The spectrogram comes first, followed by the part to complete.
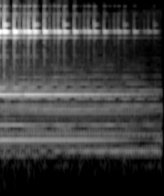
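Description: Outro ident jingle of chime-like mallet tones, the struck notes ringing on and fading out.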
